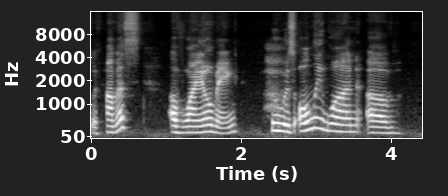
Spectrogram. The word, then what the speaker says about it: Wyoming: I'm going to have to go with Senator Cynthia Lummis, rhymes with hummus, of Wyoming, who was only one of several national-level politicians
